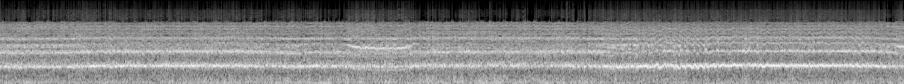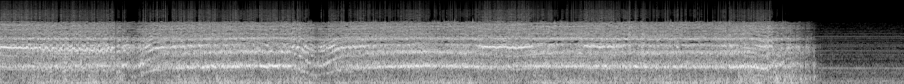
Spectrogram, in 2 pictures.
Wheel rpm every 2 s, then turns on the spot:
230, 230, 230, 210, 210, 180, 200, 210, 110.
none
